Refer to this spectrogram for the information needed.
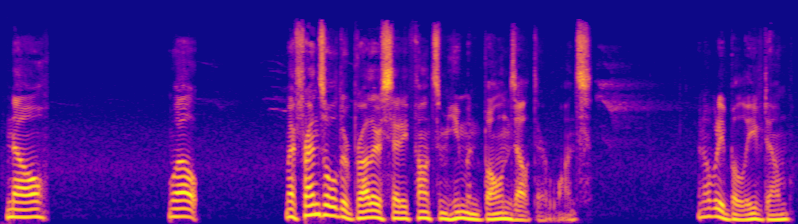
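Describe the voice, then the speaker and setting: A man's voice: lowish voice, a little slow, long pauses, darkish tone, no echo. A man voicing a cautious twelve-year-old boy. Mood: wary. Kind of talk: horror story dialogue.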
